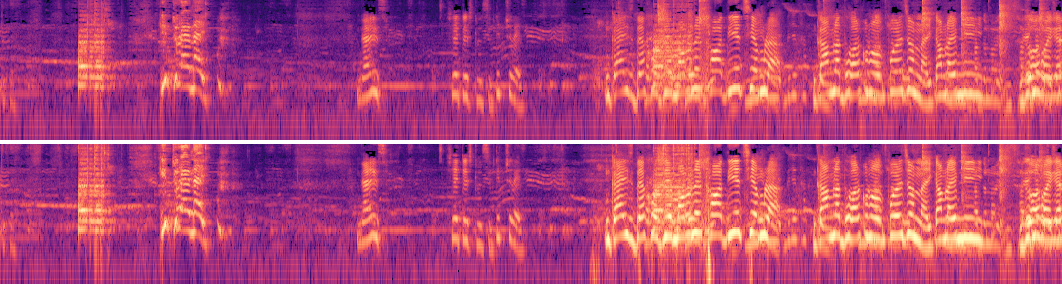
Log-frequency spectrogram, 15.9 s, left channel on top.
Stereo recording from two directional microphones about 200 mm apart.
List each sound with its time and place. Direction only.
1.1 s a sound: 25° right (ahead or behind)
2.6 s music: 10° left (ahead or behind)
5.4 s a woman's voice: 5° left (ahead or behind)
6.7 s a woman's voice: centre (ahead or behind)
9.0 s speech: 35° right (ahead or behind)
14.7 s speech: centre (ahead or behind)
15.4 s speech: 25° right (ahead or behind)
